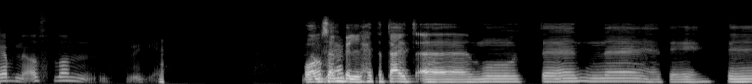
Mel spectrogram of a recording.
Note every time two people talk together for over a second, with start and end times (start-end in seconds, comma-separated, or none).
none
